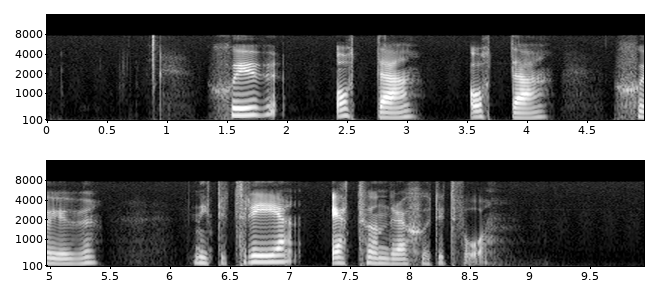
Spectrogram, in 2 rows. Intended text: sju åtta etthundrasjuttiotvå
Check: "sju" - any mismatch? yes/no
no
